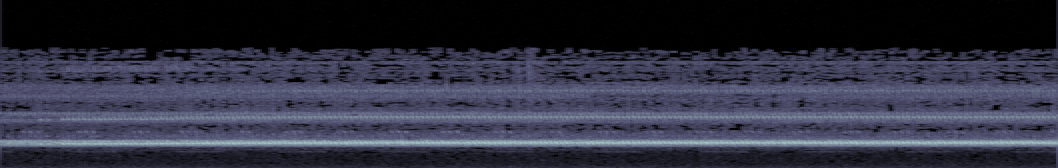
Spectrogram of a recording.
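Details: Crickets in a nature soundscape, a dense continuous high trill holding steady with faint higher overtones, fading in over the first half second and then running unbroken at even loudness.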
